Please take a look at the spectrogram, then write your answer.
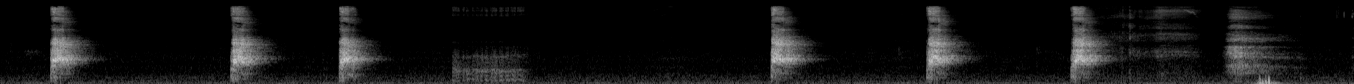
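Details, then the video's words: Domestic dog, a female, barking in a session that falls between two focal seizures, one just before and one shortly after. Sharp single barks come in bursts with pauses between, alongside a brief rasping growl-like sound and a quiet background. "Barking and two focal seizures"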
